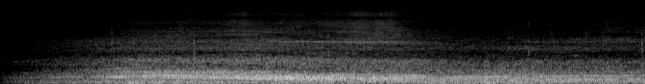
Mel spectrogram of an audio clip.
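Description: Low, steady engine rumble that fades in over the first second or so and then holds.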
